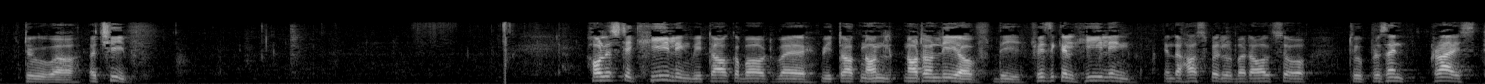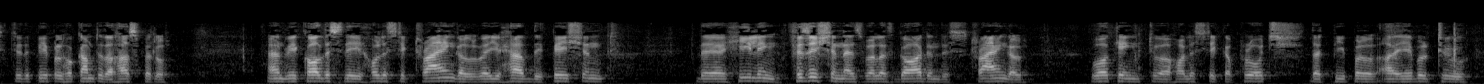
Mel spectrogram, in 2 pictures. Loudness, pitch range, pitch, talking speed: -24 LUFS, 135-150 Hz, 140 Hz, 135 wpm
